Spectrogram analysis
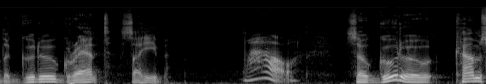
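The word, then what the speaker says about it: Granth: they're like oh Guru Grant sahib I was just laughing about it because I had no idea it's actually written um g r a n t h but the H is silent interesting mhm interesting yeah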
